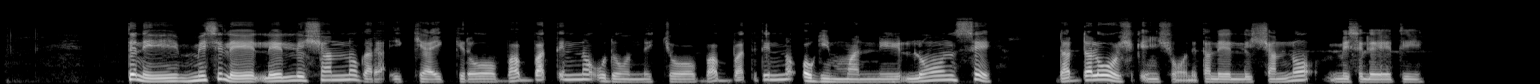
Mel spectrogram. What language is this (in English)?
Sidamo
